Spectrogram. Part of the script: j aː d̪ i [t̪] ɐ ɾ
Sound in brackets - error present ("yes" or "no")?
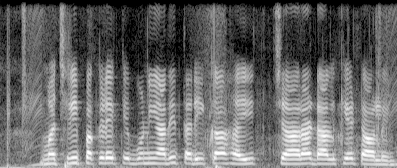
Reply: no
